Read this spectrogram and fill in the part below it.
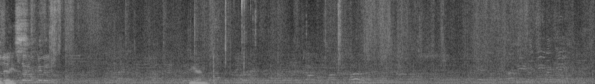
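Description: Clothes rustle as hands rummage through a pile of fabric.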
